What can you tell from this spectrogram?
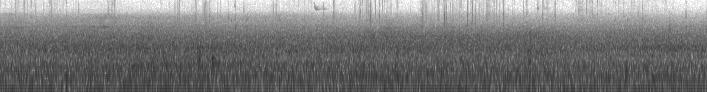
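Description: Steady outdoor background noise of distant street traffic, with no distinct events apart from a faint tick about two seconds in.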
